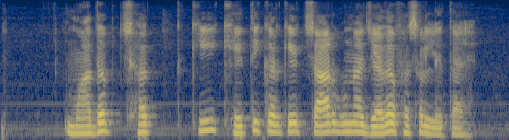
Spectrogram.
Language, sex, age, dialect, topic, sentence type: Hindi, male, 31-35, Awadhi Bundeli, agriculture, statement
